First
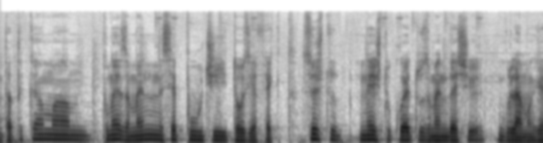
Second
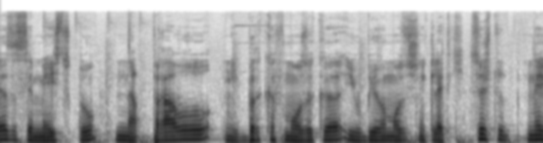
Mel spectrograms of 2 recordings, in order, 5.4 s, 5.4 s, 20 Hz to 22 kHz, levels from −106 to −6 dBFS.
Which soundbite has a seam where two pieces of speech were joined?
first; 1 cut; at 3.0 s

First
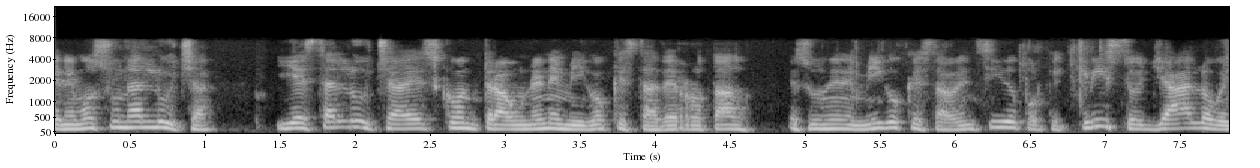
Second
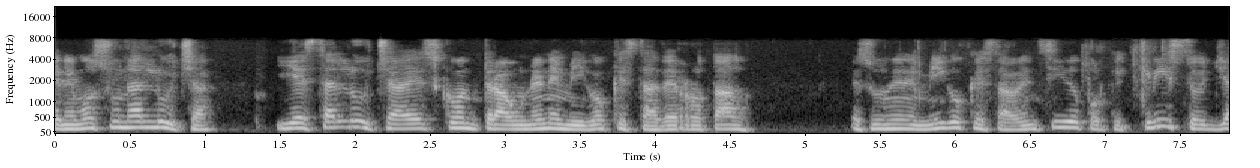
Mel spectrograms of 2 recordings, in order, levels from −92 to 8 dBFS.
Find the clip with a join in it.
first; 1 cut; at 4.8 s

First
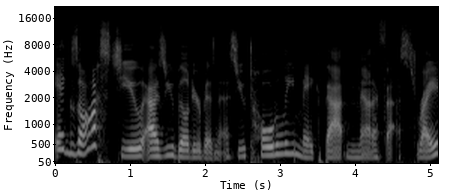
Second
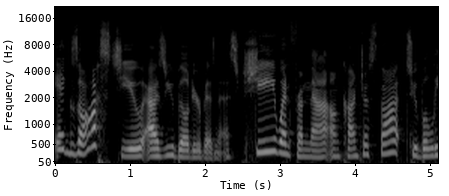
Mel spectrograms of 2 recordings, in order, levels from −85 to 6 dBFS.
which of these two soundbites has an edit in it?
second; 1 cut; at 2.4 s

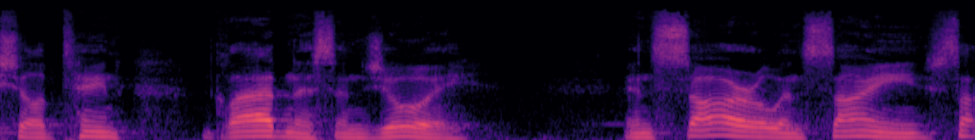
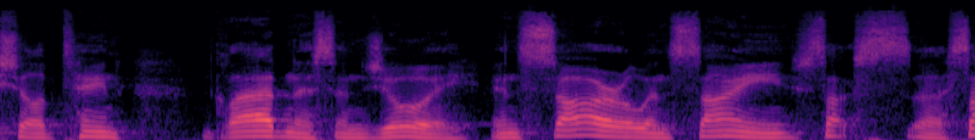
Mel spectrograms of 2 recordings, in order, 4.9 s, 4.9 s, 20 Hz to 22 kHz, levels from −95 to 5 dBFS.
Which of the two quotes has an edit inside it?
second; 1 cut; at 2.4 s

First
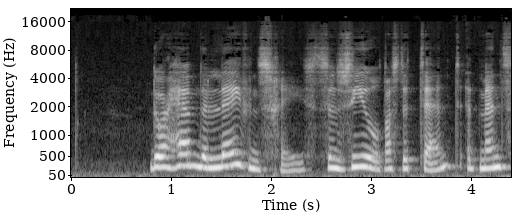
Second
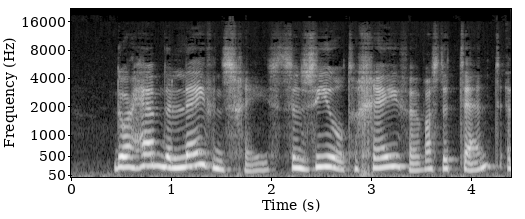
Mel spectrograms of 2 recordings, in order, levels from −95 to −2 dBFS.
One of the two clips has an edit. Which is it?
first; 1 cut; at 3.1 s

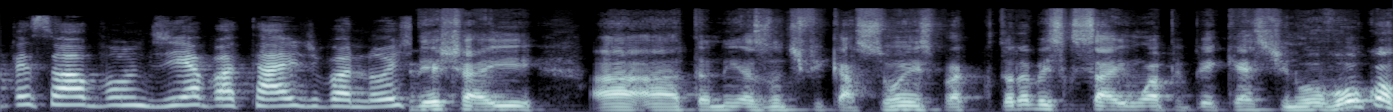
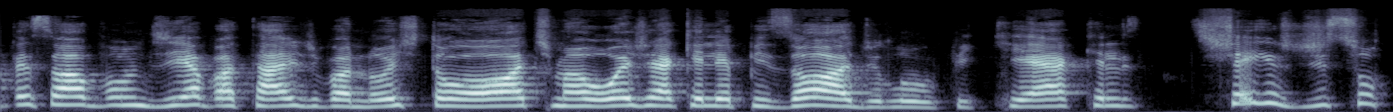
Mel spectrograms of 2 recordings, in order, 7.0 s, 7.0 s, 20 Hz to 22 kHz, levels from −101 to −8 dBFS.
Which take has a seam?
first; 1 cut; at 2.0 s

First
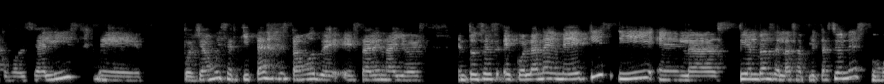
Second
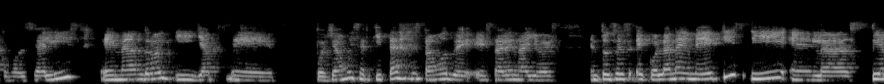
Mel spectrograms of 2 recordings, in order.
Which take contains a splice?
first; 1 cut; at 0.9 s

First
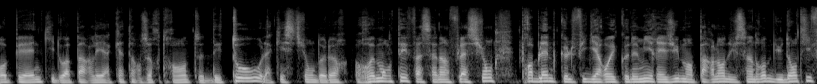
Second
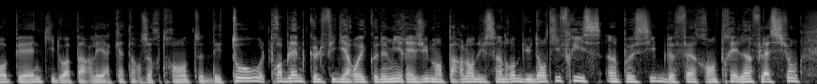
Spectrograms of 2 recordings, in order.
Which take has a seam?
second; 1 cut; at 2.6 s

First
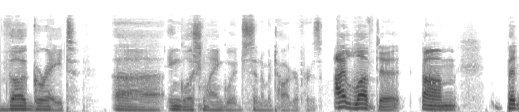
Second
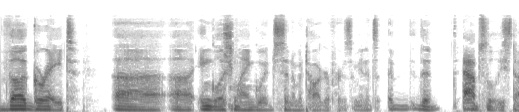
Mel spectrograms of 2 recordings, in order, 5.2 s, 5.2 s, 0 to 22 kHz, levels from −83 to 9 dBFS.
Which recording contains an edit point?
first; 2 cuts; at 1.6 s, 3.2 s

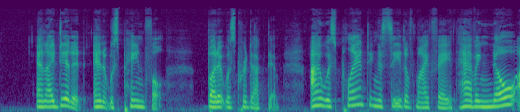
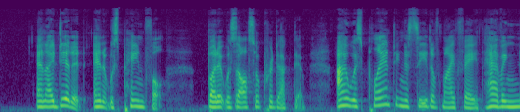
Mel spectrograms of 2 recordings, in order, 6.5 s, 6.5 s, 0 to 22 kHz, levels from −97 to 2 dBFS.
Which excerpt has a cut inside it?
first; 1 cut; at 2.9 s

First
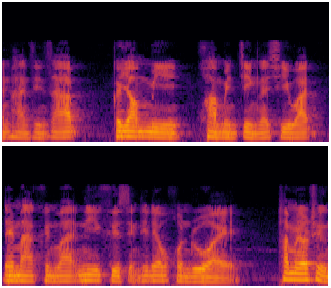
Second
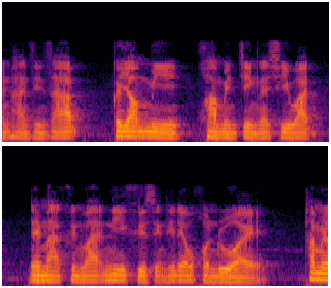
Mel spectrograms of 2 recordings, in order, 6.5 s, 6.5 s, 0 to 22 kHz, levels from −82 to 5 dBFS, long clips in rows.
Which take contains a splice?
first; 1 cut; at 3.2 s

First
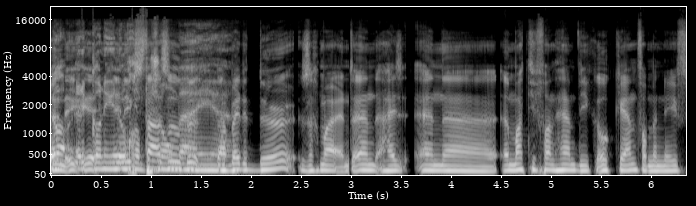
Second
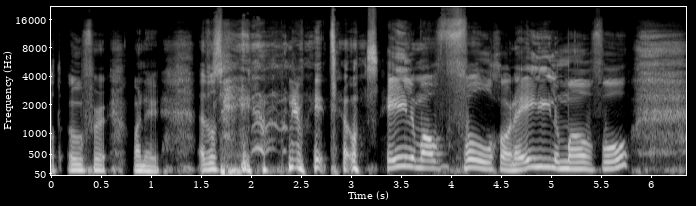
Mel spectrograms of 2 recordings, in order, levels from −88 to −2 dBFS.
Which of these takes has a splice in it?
first; 1 cut; at 3.0 s

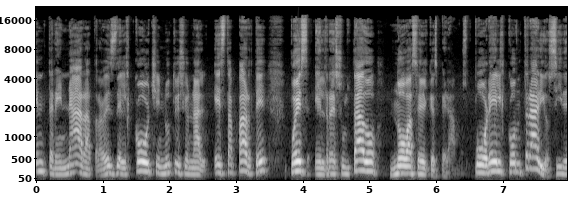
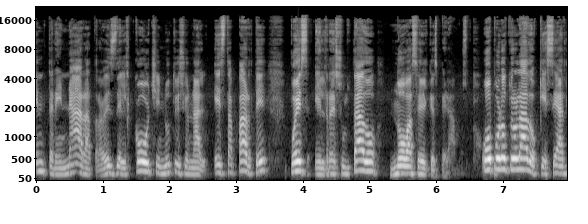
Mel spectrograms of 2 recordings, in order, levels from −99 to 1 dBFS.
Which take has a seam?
second; 1 cut; at 6.6 s

